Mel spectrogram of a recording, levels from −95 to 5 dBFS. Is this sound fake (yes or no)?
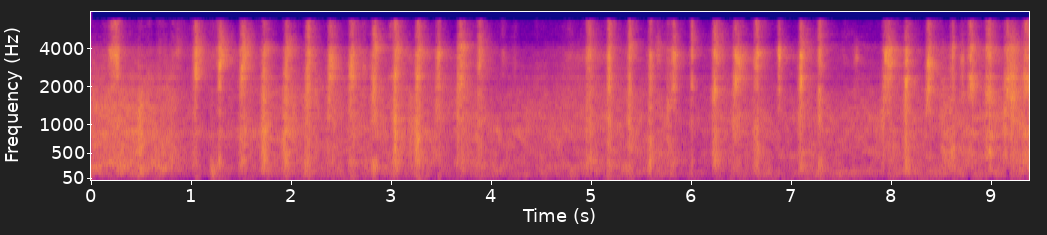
yes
